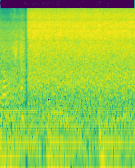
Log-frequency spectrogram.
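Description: Waterfall rushing: a steady, even wash of falling water that begins abruptly about half a second in, after a moment of voices.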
